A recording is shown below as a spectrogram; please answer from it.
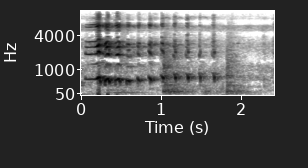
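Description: A man laughing hard in a quick run of short, evenly spaced giggles that tail off over about two seconds.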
